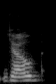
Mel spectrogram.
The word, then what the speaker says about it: Job: The story, is that how you say it, Job? yeah, in English. In English, Job.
